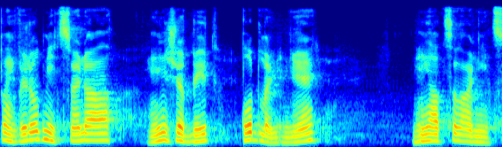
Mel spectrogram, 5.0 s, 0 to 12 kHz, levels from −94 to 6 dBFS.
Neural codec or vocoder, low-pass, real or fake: autoencoder, 22.05 kHz, a latent of 192 numbers a frame, VITS, trained on one speaker; 9.9 kHz; fake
